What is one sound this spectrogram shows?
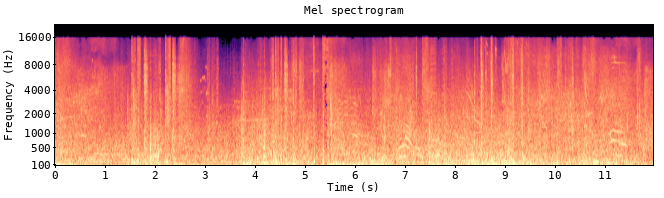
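Electric lightning crackles and buzzes.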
